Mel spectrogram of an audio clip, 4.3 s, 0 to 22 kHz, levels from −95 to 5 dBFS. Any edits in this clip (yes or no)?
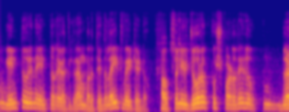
no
